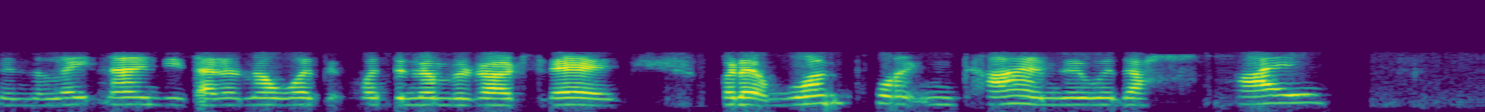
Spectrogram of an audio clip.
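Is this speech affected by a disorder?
Yes: cerebral palsy; since birth.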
